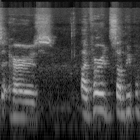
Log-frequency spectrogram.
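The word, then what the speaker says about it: Herr's: uned brand of Chip oh yeah most people pronounce it hers I've heard some people pronounce it hers most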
